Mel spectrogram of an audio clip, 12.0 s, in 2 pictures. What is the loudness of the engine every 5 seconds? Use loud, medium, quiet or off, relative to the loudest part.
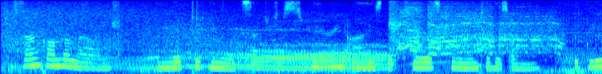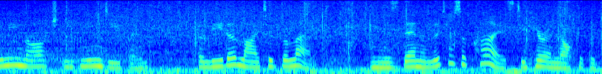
loud, medium, quiet.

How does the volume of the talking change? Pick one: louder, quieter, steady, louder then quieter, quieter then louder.
steady.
